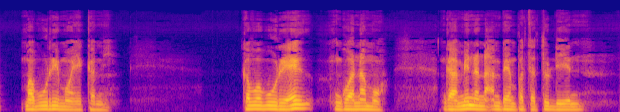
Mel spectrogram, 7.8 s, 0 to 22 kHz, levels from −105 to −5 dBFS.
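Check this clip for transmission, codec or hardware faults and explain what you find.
One codec fault runs through the whole clip: plainly audible HE-AAC compression is the likely cause of the treble damage. The sound has nothing above 14.9 kHz, and the upper band is not coded directly but rebuilt from copies of the lower spectrum, shaped by a coarse envelope. That reconstruction fits a low bitrate around 24 kbps. Its harmonics fail to line up with those below the crossover, so sibilants come out gritty, metallic and lispy across the speech.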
